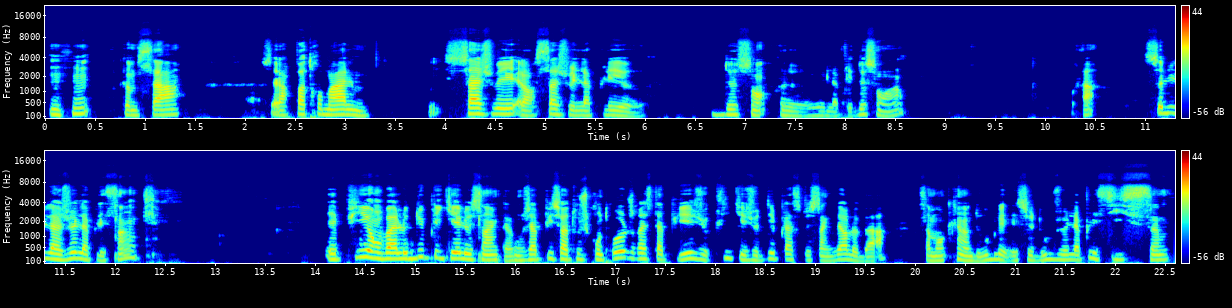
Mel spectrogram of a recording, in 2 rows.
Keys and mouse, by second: 0.5 click, 3.7 click, 4.8 click, 10.5 click, 13.2 Return, 17.7 ctrl+click, 21.3 click.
